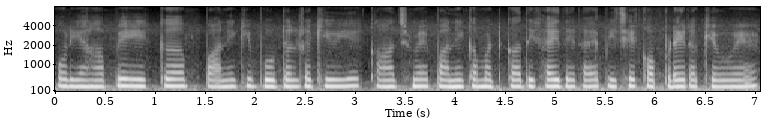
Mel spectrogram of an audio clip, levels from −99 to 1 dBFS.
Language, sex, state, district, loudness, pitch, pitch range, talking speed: Hindi, female, Uttar Pradesh, Budaun, -14 LUFS, 230 Hz, 225-235 Hz, 205 wpm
